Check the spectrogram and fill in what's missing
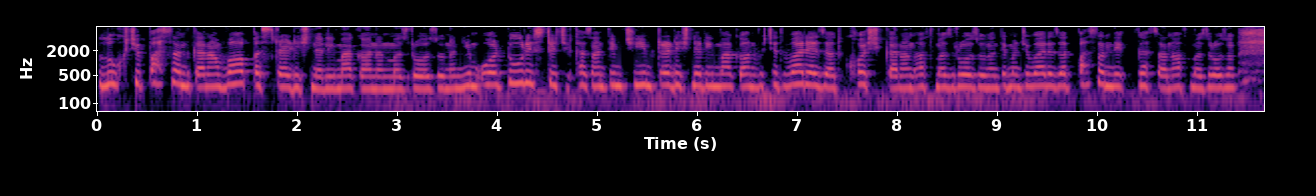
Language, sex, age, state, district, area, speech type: Kashmiri, female, 18-30, Jammu and Kashmir, Budgam, rural, spontaneous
